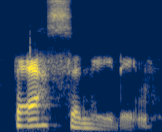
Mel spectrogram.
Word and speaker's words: fascinating: Fascinating, fascinating. I find pronunciation fascinating. So we're going to go with the stress on the first syllable, but there's how many syllables?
